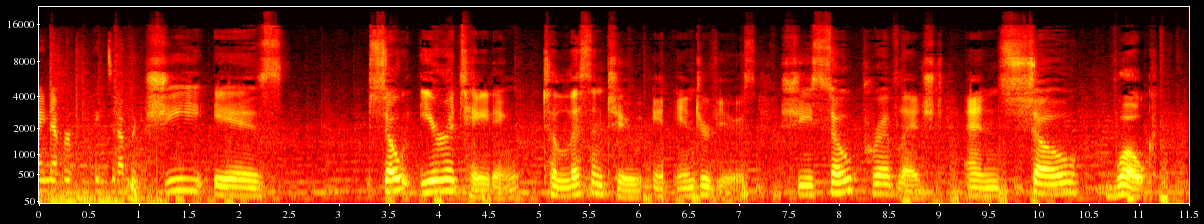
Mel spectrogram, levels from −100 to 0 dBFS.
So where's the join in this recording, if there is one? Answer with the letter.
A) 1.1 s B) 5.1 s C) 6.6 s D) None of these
A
